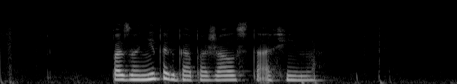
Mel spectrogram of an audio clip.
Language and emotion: Russian, neutral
